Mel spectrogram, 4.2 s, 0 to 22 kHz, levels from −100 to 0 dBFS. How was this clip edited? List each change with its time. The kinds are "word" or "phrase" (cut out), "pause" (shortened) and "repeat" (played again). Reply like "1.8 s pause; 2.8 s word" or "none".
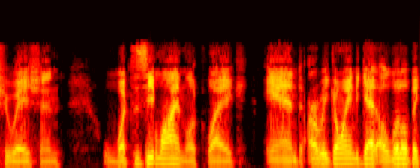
1.5 s word; 2.5 s pause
